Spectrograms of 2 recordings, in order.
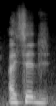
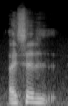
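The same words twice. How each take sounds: The two takes are said the same way.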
